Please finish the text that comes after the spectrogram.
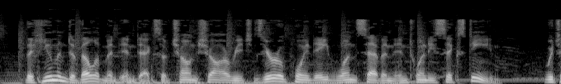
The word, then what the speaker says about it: Changsha: Chong Sha is the pinion romanization of the Mandarin pronunciation of the Chinese name Jong Sha or Jong Sha meaning long sandy place.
